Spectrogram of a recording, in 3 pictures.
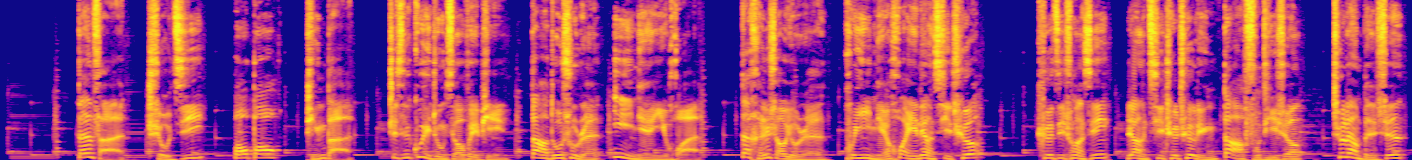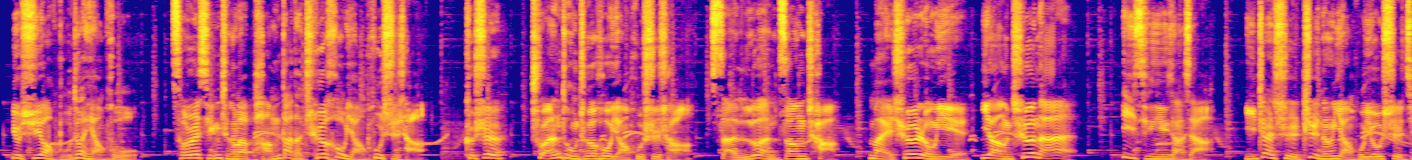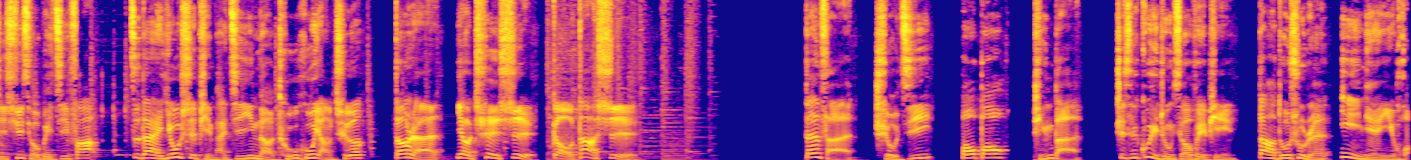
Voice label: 轻快年轻明亮; 途虎养车

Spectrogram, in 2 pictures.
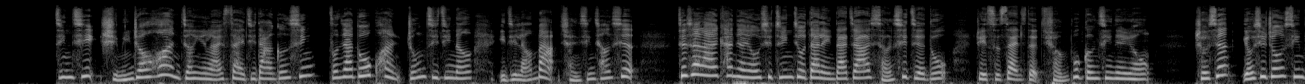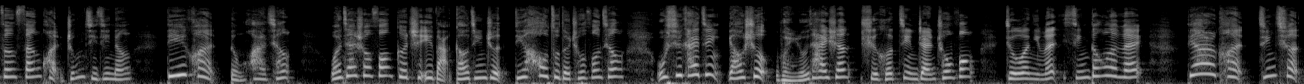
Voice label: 萝莉音; 使命召唤

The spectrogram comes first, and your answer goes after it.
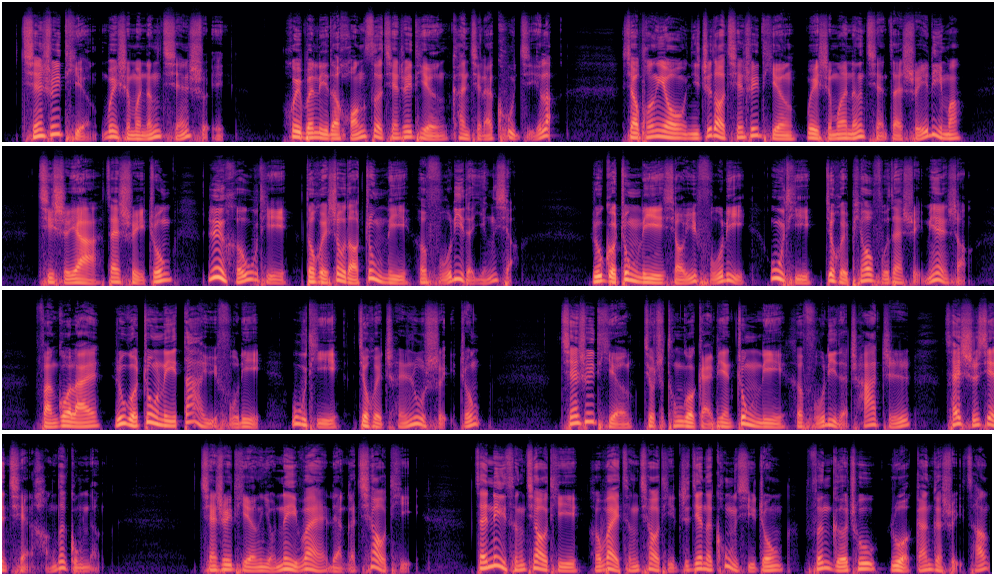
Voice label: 儿童故事

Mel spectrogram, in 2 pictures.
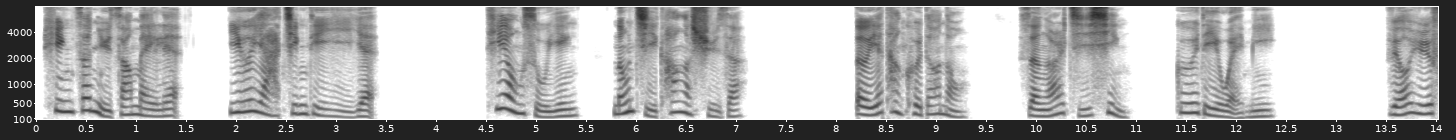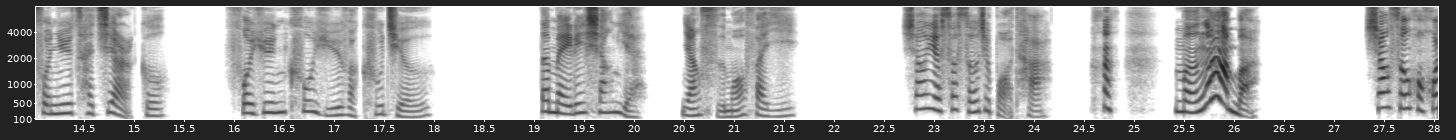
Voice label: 沪 各种情绪

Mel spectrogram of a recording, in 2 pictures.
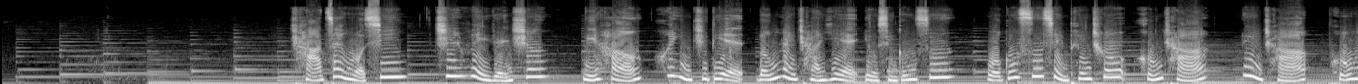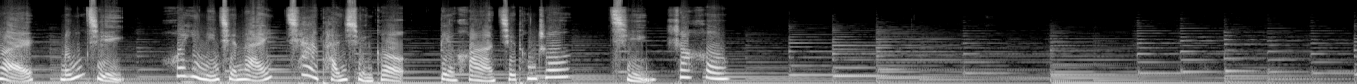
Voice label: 彩铃配音茶叶

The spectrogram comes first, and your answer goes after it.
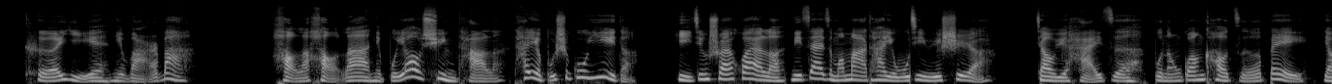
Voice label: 阿姨角色; 家有二胎

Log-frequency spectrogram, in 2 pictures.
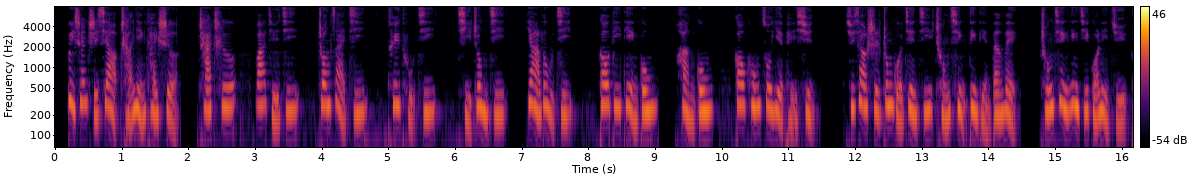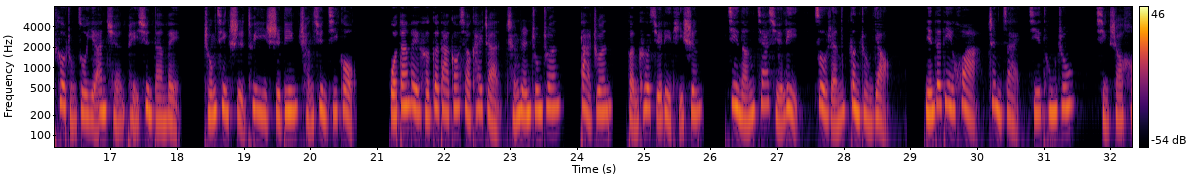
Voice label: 彩铃

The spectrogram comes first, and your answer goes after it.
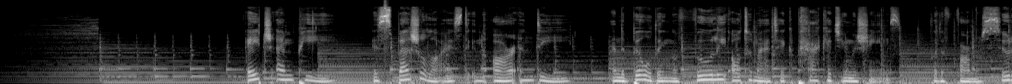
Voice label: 美式宣传片

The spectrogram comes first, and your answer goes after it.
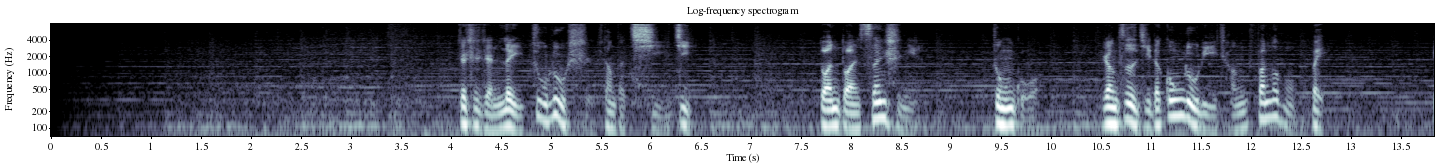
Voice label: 朗诵音乐; 筑路史上的奇迹

